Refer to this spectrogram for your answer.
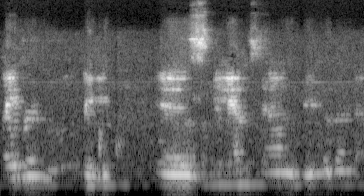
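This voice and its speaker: A young man being interviewed in casual chat, listing his hobbies with frequent fillers and pauses. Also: very high voice, big pitch swings. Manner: hesitant, lists his talents with fillers. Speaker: guest. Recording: dull lo-fi audio.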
